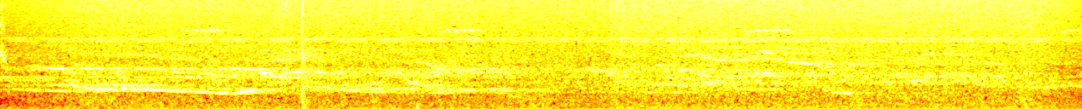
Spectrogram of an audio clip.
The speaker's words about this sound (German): Bis dann später irgendwann mal ein Dingo etwas näher kam und dort sein trauriges Geheul von sich gab aber bis ich dann meinen Rekorder soweit hatte, war der auch schon fast wieder fertig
